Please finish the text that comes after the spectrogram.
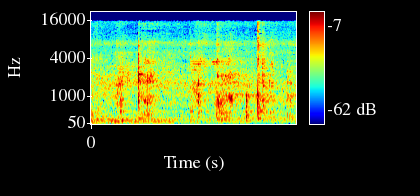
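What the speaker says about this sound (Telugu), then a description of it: "ఒకసారి ఇలా తిప్పుకోవాలండి, పైకి కిందకి తిప్పుకుంటే బాగా కలుస్తుంది." Chicken fry being stirred in a pan, a soft continuous sizzle with a few sharp scrapes and clinks of the spoon against the metal, close and without talking.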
